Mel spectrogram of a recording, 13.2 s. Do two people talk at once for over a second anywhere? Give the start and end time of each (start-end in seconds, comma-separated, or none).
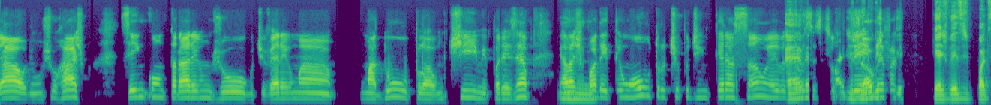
10.5-12.0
